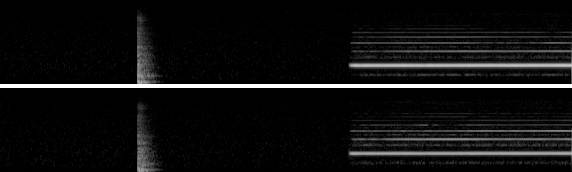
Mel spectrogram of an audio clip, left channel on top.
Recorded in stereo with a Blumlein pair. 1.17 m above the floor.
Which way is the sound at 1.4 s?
20° left.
